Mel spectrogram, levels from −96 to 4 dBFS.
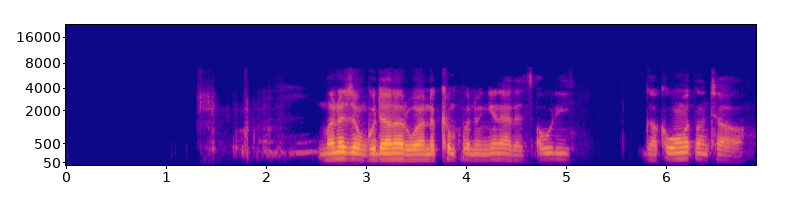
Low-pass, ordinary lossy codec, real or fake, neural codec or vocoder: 7.2 kHz; none; fake; codec, 16 kHz, 2 kbps, X-Codec, WavLM features, trained on Multilingual LibriSpeech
